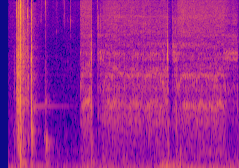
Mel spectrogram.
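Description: A sharp double click near the start, then faint steady hiss of room tone.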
